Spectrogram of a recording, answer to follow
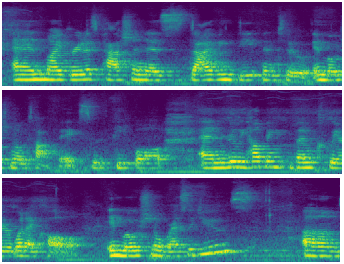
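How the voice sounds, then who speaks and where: A woman from Singapore who works as an emotional wellness guide, speaking softly and reflectively on a panel. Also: mid-range voice. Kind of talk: panel introduction and personal story. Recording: echoey room with faint background noise.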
